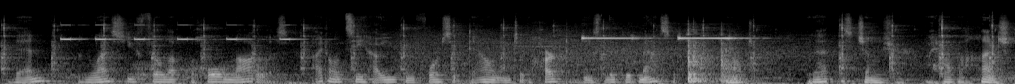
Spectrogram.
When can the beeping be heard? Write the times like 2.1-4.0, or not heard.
0.6-3.1, 5.8-7.4.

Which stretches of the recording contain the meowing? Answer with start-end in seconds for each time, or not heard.
not heard.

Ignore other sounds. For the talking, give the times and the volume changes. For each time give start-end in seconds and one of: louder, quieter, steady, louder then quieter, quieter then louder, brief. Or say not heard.
0.1-10.1 steady.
